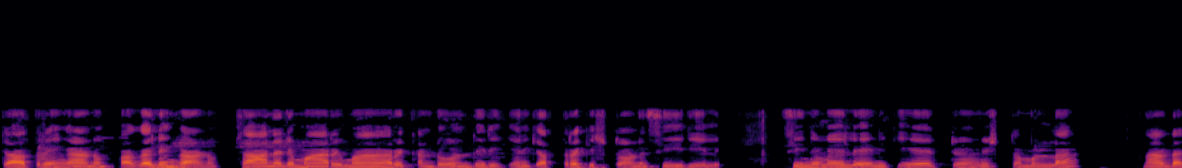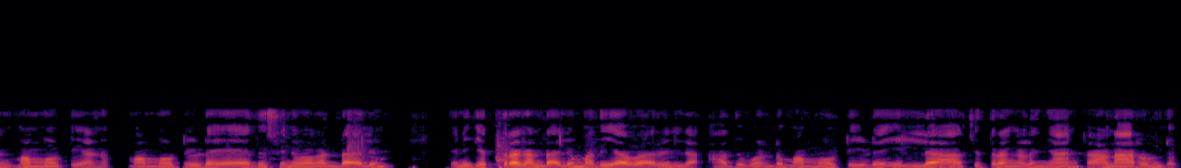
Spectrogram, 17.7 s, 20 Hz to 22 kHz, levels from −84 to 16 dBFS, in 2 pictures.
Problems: none marked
